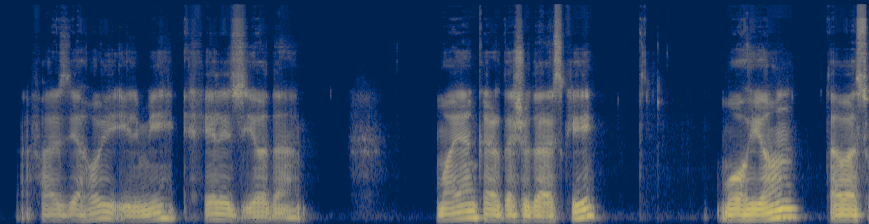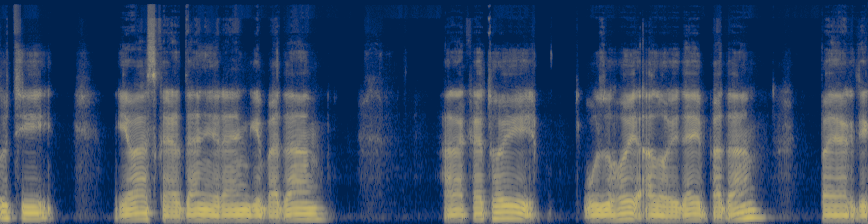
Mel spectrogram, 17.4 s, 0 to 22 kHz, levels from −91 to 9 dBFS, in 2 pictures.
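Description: From 0.45 to 3.02 s the automatic gain rising fault appears. The gain control judges the speech too quiet and lifts its gain slowly by about 6 dB, so voice and room noise swell together. It happens again from 4.35 to 6.01 s, about 4 dB this time. On a waveform the envelope ramps upward across each span. A spectrogram shows every band brightening at once, noise floor included.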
